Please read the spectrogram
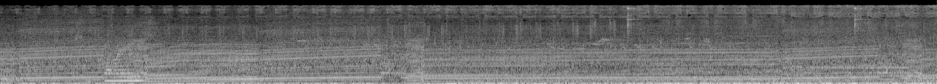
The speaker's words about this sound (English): So, let's turn to the left to avoid that car.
